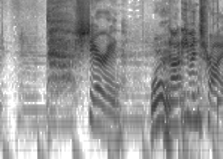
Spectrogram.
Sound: sighs

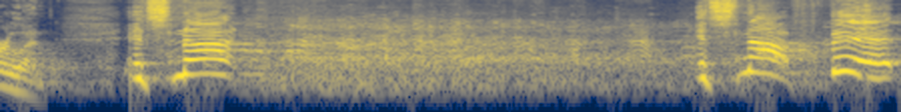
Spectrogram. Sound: congregation laughs

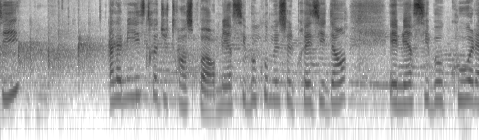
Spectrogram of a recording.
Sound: applause

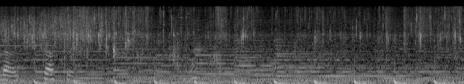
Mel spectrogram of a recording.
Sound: water spraying

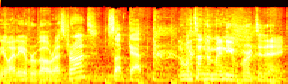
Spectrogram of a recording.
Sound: laughs

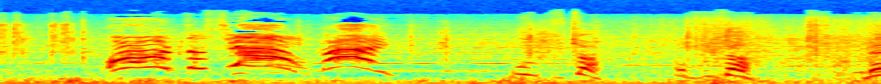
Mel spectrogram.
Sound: shouting in foreign language; speaking in foreign language

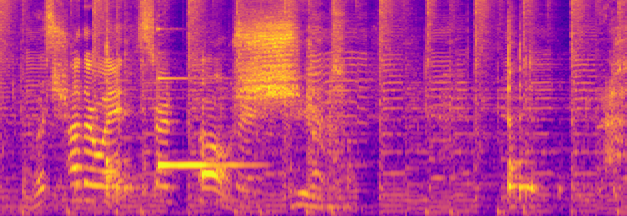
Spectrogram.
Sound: bell rings

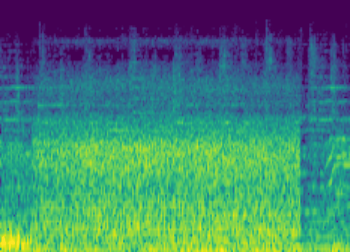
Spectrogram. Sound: ocean waves; yelling

